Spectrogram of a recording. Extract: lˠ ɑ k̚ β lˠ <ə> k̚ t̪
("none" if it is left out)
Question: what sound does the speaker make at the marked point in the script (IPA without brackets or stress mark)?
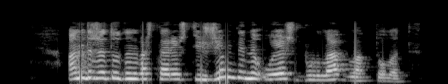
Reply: ɑ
